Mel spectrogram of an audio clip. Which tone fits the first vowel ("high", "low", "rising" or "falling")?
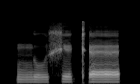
low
